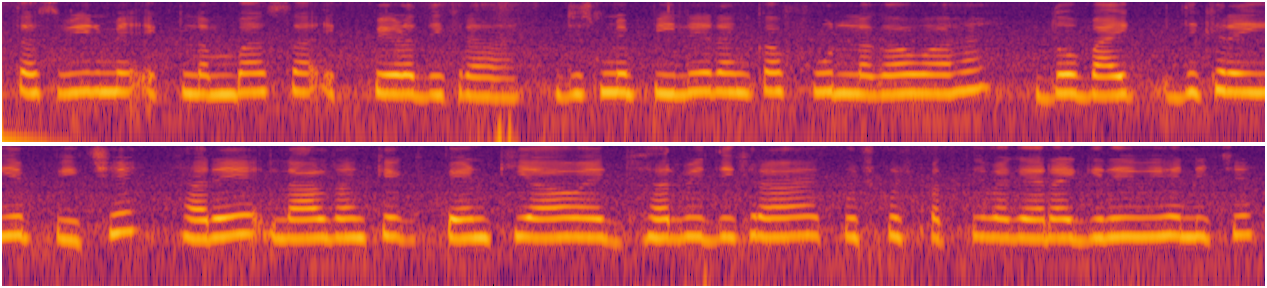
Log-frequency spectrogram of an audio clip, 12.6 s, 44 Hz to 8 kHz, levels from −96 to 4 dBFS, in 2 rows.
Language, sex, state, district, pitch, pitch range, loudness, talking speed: Hindi, female, Jharkhand, Sahebganj, 275 Hz, 265-285 Hz, -21 LUFS, 225 wpm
